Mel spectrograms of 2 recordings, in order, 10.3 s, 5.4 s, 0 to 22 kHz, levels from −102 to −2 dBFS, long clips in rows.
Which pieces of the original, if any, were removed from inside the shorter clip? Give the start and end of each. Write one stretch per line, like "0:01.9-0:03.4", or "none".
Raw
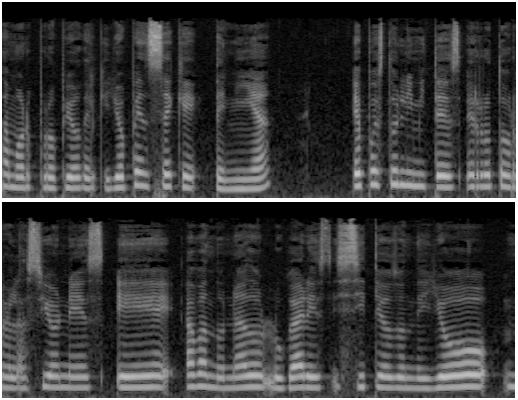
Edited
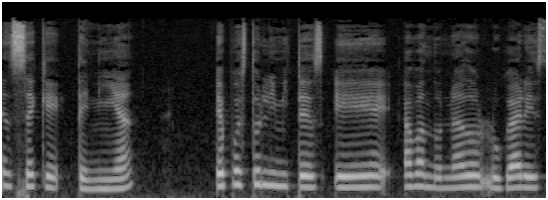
0:04.6-0:06.2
